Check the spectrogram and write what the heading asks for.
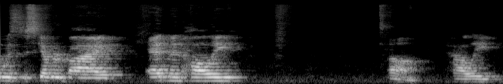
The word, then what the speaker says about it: Halley: Halley rhymes with Valley.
